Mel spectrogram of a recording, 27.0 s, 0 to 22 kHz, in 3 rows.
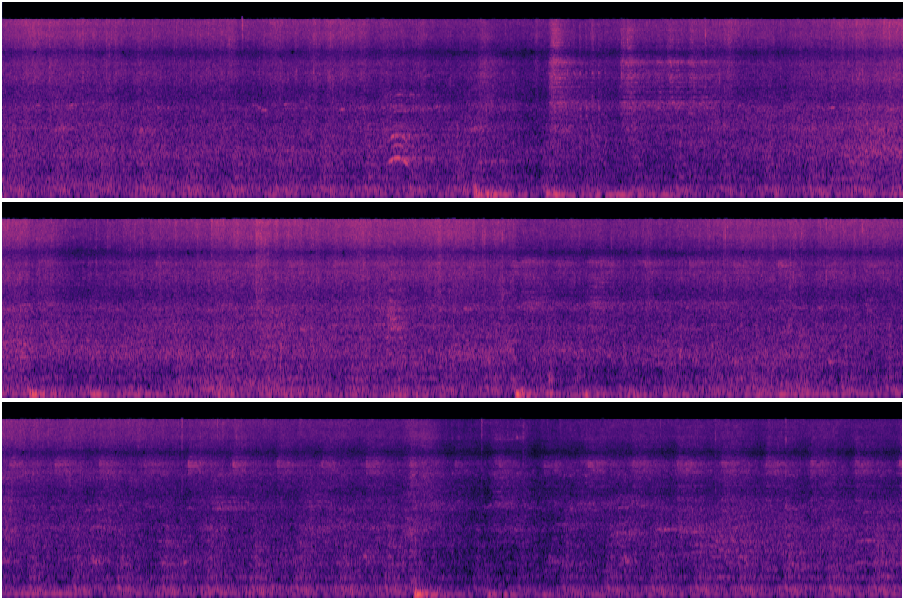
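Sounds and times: street traffic: 0:00.0 - 0:27.0
wind: 0:00.0 - 0:27.0.

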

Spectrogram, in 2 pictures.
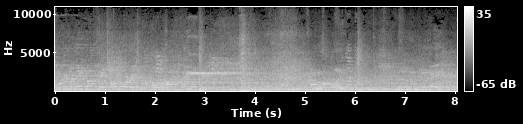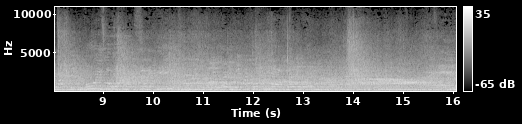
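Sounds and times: steady hum: 0:00.0 - 0:16.0
hockey sticks and puck cracking: 0:09.2 - 0:09.7, 0:13.8 - 0:14.5.

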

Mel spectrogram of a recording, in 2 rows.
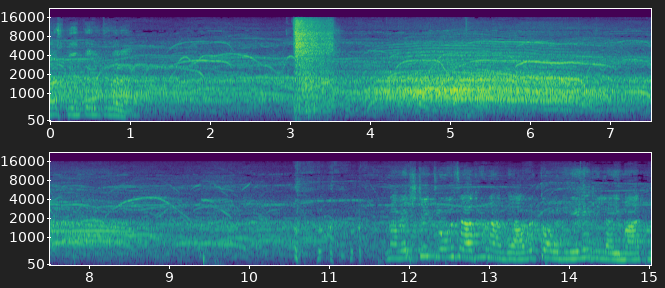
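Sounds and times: crowd cheering and whooping: 0:00.0 - 0:15.0
whistles from crowd: 0:00.0 - 0:15.0
sharp hissing blast: 0:03.0 - 0:03.7.

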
